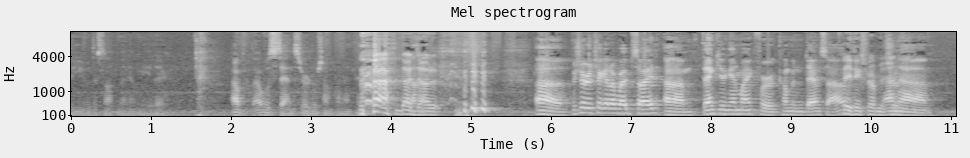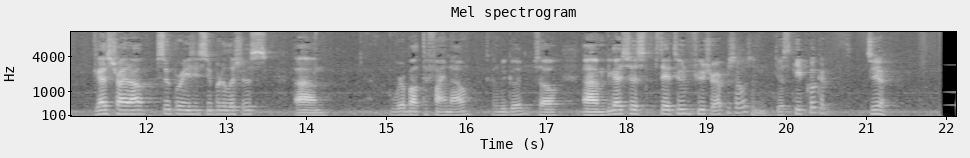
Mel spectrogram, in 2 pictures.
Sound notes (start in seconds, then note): 3.6 laugh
